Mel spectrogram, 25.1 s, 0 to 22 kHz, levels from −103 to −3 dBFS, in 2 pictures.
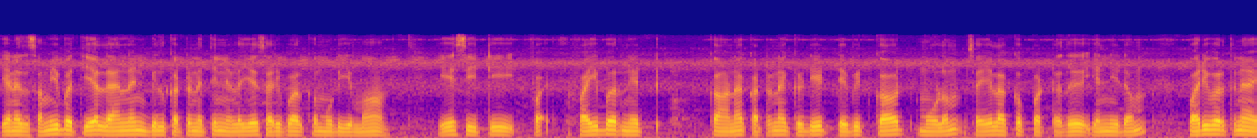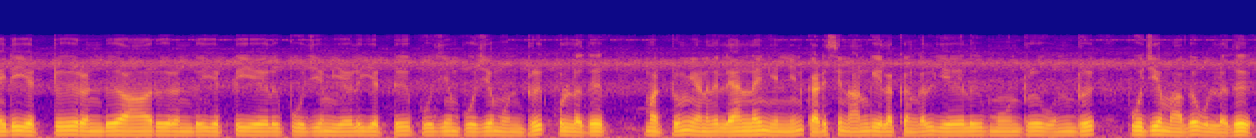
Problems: constant background noise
